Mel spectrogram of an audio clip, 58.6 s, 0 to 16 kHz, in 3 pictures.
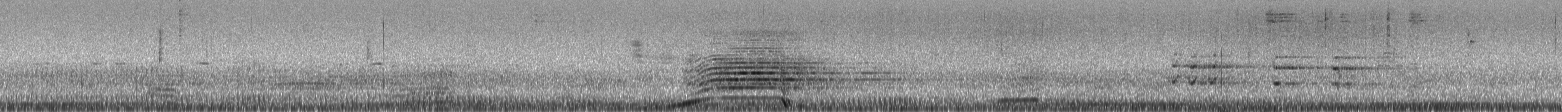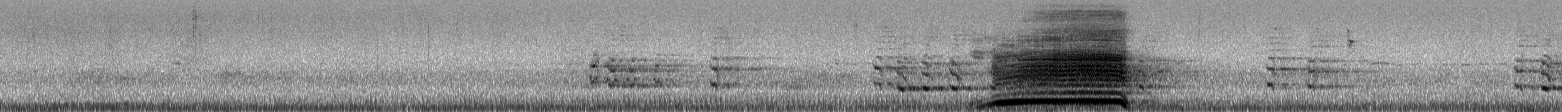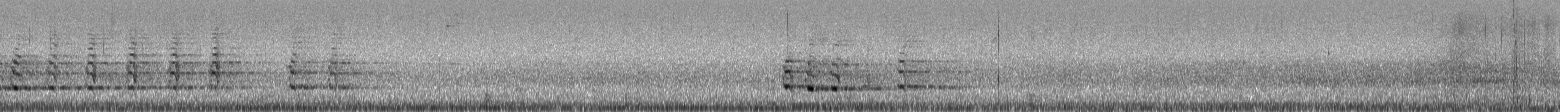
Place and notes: Piertanie, Suwałki, Polen - Piertanie, Suwałki - cows mooing, dog barking, rain setting in
Piertanie, Suwałki - cows mooing, dog barking, rain setting in. One car passing by. [I used Olympus LS-11 for recording]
